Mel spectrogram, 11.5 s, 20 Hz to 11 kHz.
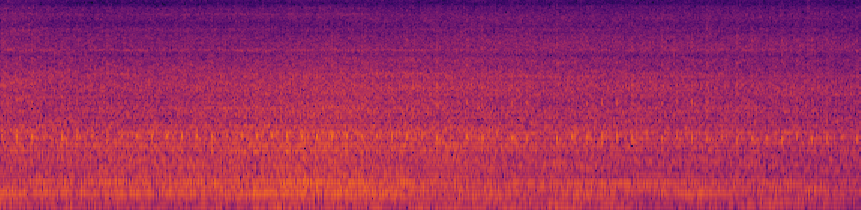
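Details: New Roomba i7+ (owner's second unit) running with a light, steady clicking about two or three times a second over the vacuum motor hum; cause not apparent, owner wonders if it is faulty.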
